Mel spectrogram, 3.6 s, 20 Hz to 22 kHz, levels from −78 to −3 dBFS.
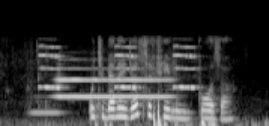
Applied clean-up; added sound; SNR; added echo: none; Wind instrument, woodwind instrument + Wind instrument, woodwind instrument; -1 dB; none.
